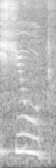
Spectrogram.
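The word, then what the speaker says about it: shoot: सबसे पहले यहां पे मैं ना बड़े ऊ की मात्रा बता रही हूं। T double O टू एस H double O टी शूट जी are double M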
